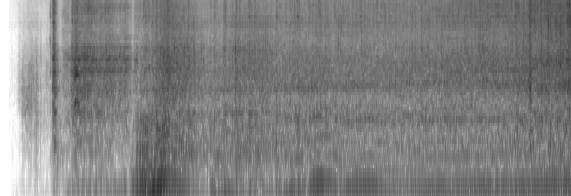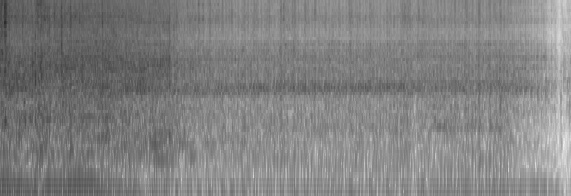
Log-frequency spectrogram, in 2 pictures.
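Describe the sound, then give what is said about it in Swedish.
A snowmobile engine runs as the machine is driven up onto a car trailer. It starts abruptly, then holds a steady droning rumble that swells midway and eases off toward the end. “Så nu har du kört upp skoten här på kärran.”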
